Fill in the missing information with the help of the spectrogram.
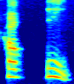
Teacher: हा को बारीक रखिएगा, कौफ को हैवी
